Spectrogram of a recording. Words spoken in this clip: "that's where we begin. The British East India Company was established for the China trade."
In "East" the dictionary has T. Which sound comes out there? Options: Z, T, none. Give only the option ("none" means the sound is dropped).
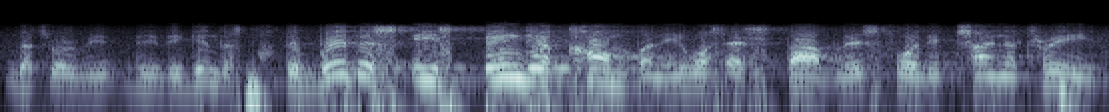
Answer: T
